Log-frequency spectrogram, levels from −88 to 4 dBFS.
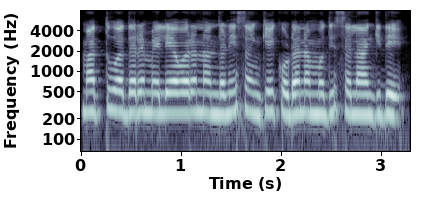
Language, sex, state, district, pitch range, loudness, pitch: Kannada, female, Karnataka, Bidar, 230-245 Hz, -14 LUFS, 240 Hz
